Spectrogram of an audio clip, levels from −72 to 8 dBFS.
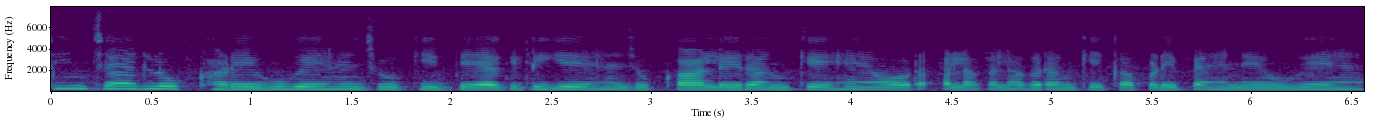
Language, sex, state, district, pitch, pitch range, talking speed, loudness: Hindi, female, Bihar, Madhepura, 220 Hz, 215-225 Hz, 220 wpm, -27 LUFS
